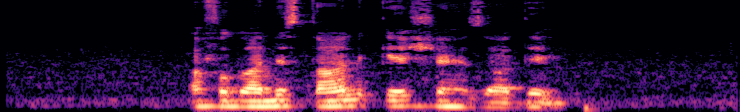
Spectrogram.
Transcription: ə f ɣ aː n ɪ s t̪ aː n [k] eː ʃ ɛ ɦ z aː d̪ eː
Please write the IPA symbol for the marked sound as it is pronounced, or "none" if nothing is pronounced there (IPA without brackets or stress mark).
k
